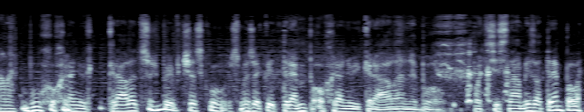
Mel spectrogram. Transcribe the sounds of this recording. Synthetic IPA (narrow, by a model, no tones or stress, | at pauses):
lɛbuːxoxɾaɲujkɾaːlɛt͡soʒbɪlft͡ʃɛskusmɛrɛklɪt̪ɾɛmpʔo̰xɾaɲujikɾaːlɛnɛbopo̞csɪsnaːmɪzat̪ɾɛmpovat̪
